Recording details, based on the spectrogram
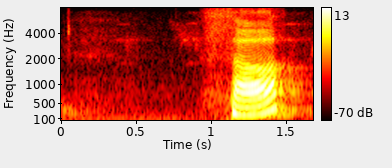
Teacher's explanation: ثا زبان کی نوک اور ثنایا علیہ کا اندرونی کنارہ سرا، یعنی ثنایا علیہ اور ثنایا سفلی دونوں کے سرے ہیں، لیکن ثا میں اور ذال میں اوپر والے دانت جو ہیں ثنایا علیہ کے سروں کے ساتھ یا اندر سے ٹکرائے گی زبان.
